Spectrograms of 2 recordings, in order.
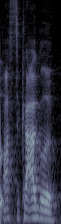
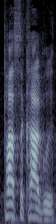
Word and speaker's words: Postecoglou: Postecoglou. – Postecoglou, thank you.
